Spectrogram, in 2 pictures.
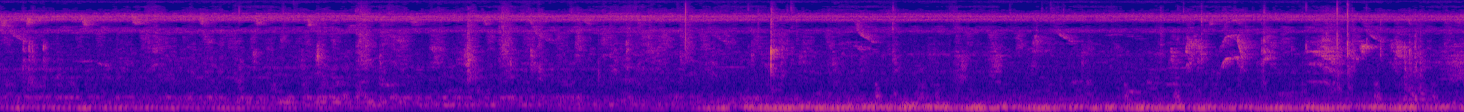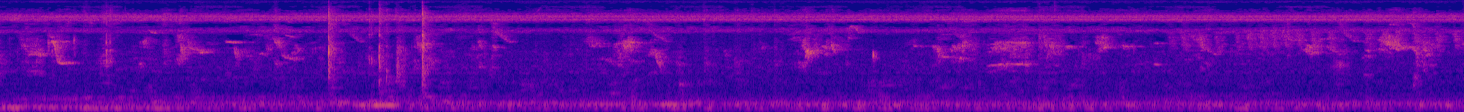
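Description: Outdoor ambience: many short bird chirps over a steady high-pitched insect drone, with scattered sharp clicks.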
